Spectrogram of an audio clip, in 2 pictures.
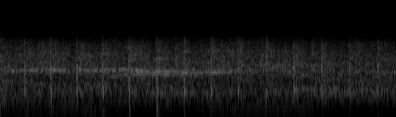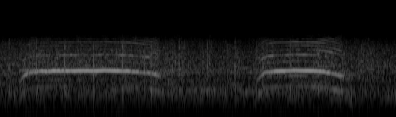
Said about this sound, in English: If you're a winner, let's clap our hands. I want winners to clap your hands.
